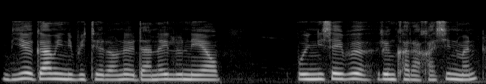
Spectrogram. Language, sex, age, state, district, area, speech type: Bodo, female, 18-30, Assam, Baksa, rural, spontaneous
